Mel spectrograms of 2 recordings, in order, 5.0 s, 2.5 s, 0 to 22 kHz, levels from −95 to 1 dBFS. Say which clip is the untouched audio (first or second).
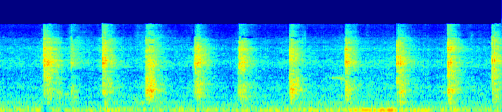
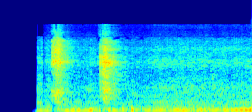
second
